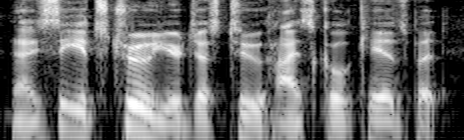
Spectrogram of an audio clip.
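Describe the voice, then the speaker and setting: An actor in a radio drama playing an evasive, persuasive government agent, smooth-talking and patronizing, with hesitations. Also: male voice, low voice, lively intonation, a little fast, dry recording. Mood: guarded, persuasive.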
